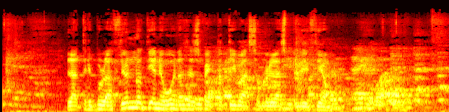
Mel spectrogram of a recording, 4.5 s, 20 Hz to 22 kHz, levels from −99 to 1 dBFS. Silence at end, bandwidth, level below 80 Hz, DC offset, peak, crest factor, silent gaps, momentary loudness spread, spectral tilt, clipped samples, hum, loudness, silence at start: 0 s; 14 kHz; -38 dBFS; under 0.1%; -2 dBFS; 12 dB; none; 8 LU; -6 dB/octave; under 0.1%; none; -14 LUFS; 0.05 s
